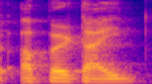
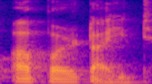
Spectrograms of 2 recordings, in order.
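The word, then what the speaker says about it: apartheid: जो सिस्टम था जिसको अपर्ट भी बोलते हैं कुछ लोग उसे अपर्ट बोलते हैं उसका जो सही प्रोनंसिएशन है वो अपर टाइट है ठीक है उसमें टीटीएच साइलेंट होता है तो अपटाइट तो जो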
